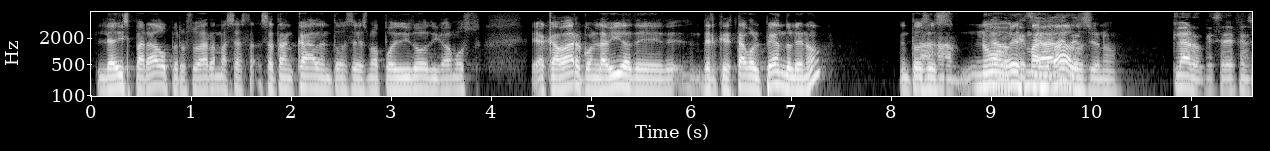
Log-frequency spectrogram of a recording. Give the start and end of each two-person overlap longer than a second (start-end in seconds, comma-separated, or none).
8.2-10.1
